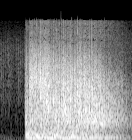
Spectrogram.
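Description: An artillery gun fires a shell in a single deep, powerful boom that starts abruptly and rolls on for about two seconds before slowly fading, heard alone without any voices.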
